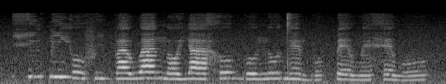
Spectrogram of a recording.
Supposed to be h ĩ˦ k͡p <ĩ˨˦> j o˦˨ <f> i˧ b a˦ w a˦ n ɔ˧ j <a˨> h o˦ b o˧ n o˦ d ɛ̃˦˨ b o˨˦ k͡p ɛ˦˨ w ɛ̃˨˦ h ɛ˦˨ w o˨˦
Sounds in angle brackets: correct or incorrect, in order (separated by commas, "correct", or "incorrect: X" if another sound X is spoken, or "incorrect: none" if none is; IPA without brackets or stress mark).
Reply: incorrect: ĩ˦, correct, incorrect: a˧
